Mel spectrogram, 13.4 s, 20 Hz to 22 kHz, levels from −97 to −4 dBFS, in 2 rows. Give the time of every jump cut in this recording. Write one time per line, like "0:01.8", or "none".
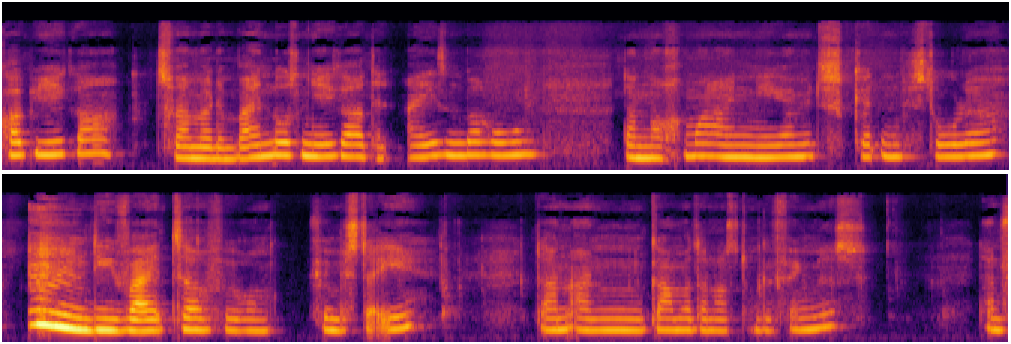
0:04.0
0:08.6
